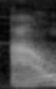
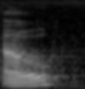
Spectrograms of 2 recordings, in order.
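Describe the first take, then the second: First: The vowel sounds like 'ow'. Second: The vowel sounds like 'oh'. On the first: The speaker calls it wrong. "people think it's pronounced ow" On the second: The speaker calls it right. "but it's pronounced O"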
